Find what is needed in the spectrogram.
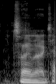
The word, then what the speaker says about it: Taimak: Yeah, I think it's pronounced Taimak. Taimak? – Yeah. – Taimak. That's a cool name.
